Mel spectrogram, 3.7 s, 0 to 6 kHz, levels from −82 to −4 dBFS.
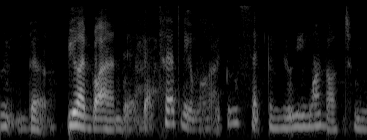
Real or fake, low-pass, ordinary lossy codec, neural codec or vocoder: fake; 5.4 kHz; none; codec, 24 kHz, 1.5 kbps, HILCodec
